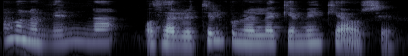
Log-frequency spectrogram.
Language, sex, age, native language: Icelandic, female, 40-49, Icelandic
